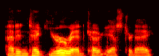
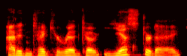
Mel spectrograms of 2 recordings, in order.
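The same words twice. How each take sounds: First: The stress falls on the word your. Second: The stress falls on the word yesterday. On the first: The coat taken belonged to someone else. "So the inflection there is on your" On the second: The coat was taken on another day. "I took your red coat, but it was last week"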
